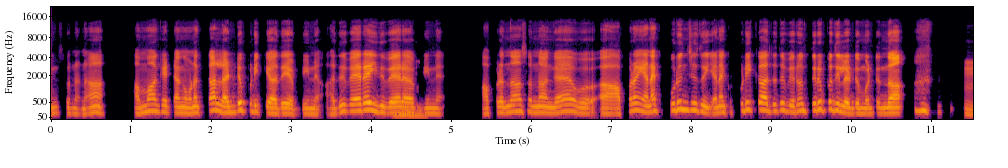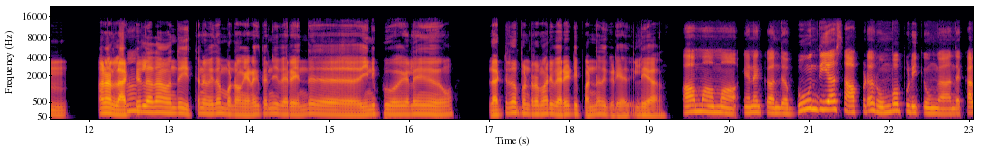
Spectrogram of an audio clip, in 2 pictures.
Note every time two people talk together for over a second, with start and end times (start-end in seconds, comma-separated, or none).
none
